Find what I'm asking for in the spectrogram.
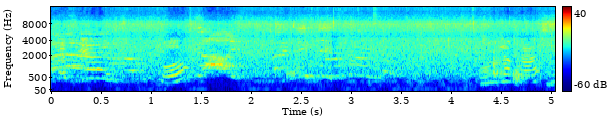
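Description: Strong, steady gushing of water from a leaking tap on a flooded street in Quezon City, a continuous loud rush with voices talking over it.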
